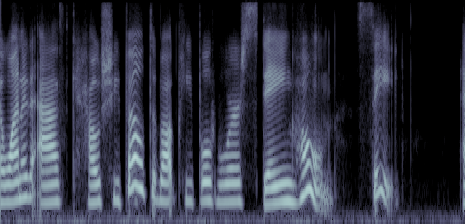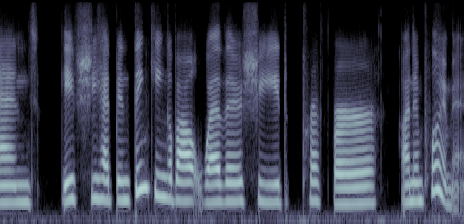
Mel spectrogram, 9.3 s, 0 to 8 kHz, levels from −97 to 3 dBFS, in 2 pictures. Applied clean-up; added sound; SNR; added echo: neural diffusion model UNIVERSE++.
